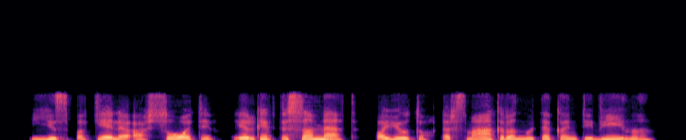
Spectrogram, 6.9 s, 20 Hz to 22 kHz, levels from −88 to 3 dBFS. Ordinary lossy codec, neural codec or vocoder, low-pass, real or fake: Opus, 64 kbps; codec, 16 kHz, 0.8 kbps, ZipCodec; 7.2 kHz; fake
